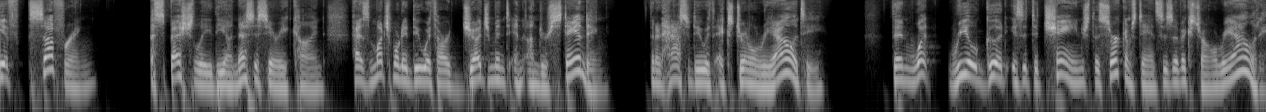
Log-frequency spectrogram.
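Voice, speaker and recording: Speaking fairly quickly in a fairly high, somewhat breathy voice with very wide pitch swings, a man is heard in a dry, close, very clean recording with no echo and a silent background. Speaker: psychologist and podcast host. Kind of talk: solo talk on psychology and spirituality. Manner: earnest, reflective.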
